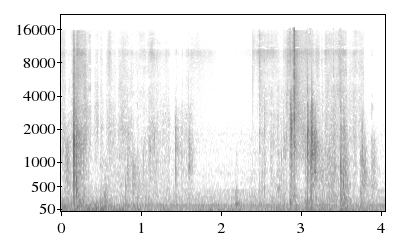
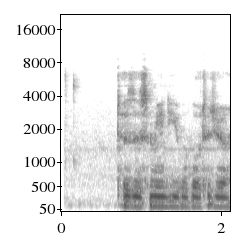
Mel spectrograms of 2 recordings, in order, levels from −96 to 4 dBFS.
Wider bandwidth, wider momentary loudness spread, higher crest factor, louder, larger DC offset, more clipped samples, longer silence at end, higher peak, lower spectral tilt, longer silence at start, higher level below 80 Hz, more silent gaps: first, 16.5 kHz vs 7.6 kHz; first, 20 LU vs 5 LU; first, 38 dB vs 16 dB; second, -46 LUFS vs -37 LUFS; neither; neither; about the same, 0 s vs 0 s; first, -12 dBFS vs -22 dBFS; second, -2 dB/octave vs -5 dB/octave; second, 0 s vs 0.15 s; first, -60 dBFS vs -72 dBFS; neither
